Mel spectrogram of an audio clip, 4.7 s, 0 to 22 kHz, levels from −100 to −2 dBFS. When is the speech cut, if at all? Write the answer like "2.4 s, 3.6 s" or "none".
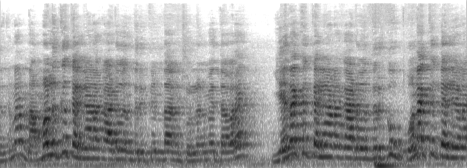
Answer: none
